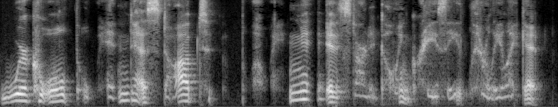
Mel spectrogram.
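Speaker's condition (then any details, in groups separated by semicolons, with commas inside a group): Spasmodic dysphonia; year and a half since diagnosis, Vocal therapy, Jim Bostock's Vocal Freedom Program, LA support group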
